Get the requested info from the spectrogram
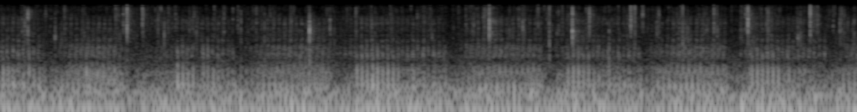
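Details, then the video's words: Purring cat beside a cozy crackling fireplace, set up for deep sleep and relaxation: a steady low rumble swelling and easing with each breath about every second, sprinkled with sharp fire crackles and pops. "Purring Cat with Cozy Crackling Fireplace Sound"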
